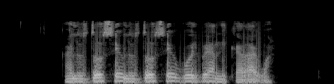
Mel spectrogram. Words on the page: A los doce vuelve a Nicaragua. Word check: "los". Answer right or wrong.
right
